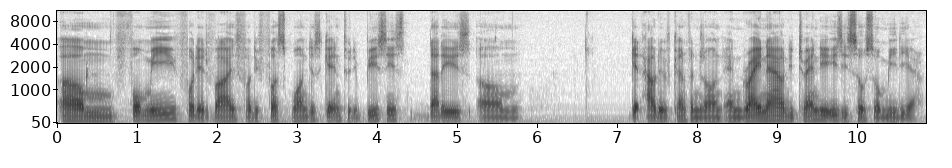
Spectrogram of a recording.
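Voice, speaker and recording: Halting low-voiced man searching for words. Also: steady tone, clear, resonant tone. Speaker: real estate agent, guest. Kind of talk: casual interview talk.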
